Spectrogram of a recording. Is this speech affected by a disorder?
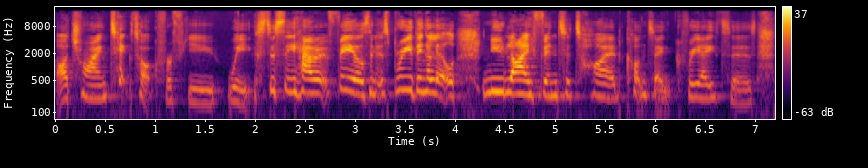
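No.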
